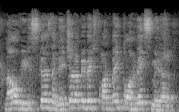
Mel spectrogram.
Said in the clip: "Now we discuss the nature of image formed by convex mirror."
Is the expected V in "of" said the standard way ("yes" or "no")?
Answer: no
